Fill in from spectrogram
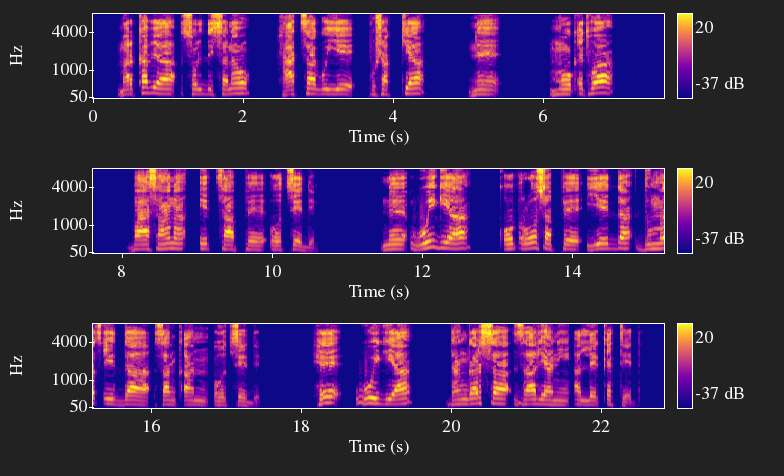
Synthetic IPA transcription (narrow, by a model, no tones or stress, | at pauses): mɐɾkːɐbɪjaːsɔld̪ɪsːɐnɐw | haːt͡sːaːɡʊjːɛpʊʃɐkːɪjaː | nɛ | mo̞ːkʼɛt̪ʊwaː | baːsaːnɐ | ɛt͡sːaːpːɛo̞ːt͡sːe̞ːd̪ːɪ̰n | nɛwʊjɡɪjaː | kʼoːpʼɪɾo̞ːsɐpːɛjeːd̪ːɐd̪ʊmːɐt͡sʼiːd̪ːaːsɐŋkʼːano̞ːt͡sːe̞ːd̪ːɪ̰n | hɛ | wʊjɡɪjaː | d̪ɐŋɡɐɾsaːzaːlɪjanʔɐlːeːkʼːɛt̪ːe̞̰ːd̪ːɐ̥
